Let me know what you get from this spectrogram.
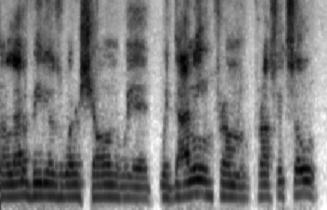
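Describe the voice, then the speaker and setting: Speaking at a very slow pace in a flat monotone, a man with a Spanish accent has a medium pitch and a dark, mellow tone, recorded dry and close with no echo. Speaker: podcast host. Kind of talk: podcast interview. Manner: halting in English.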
